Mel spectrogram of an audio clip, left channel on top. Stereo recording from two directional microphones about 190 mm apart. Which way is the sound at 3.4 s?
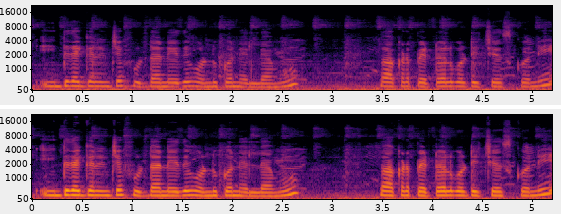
20° right (ahead or behind).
